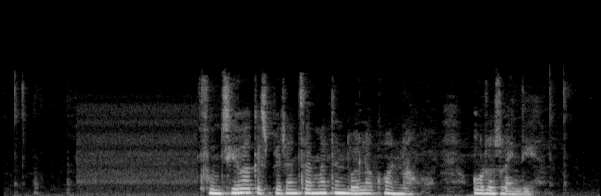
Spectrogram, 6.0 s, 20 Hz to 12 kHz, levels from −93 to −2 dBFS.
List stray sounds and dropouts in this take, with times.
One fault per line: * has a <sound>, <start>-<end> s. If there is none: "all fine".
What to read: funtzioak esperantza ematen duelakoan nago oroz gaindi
all fine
